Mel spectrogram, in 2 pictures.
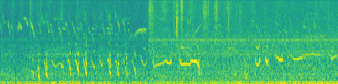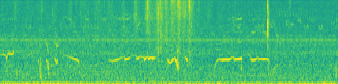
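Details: Female red fox calling to her cubs with soft, quiet whining: thin, wavering mid-pitched whines in short bouts, some bending up and down, over a steady low background rumble and hiss.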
